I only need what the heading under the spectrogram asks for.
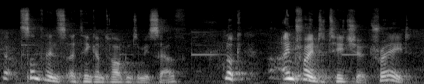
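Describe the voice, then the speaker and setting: A man's voice: mid-range voice, wildly swooping pitch, a little fast, soft background music. An actor with an Irish accent playing a patient, kindly tradesman in a radio play, explaining and encouraging in informal speech. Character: patient, kindly male tradesman mentoring a young apprentice.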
